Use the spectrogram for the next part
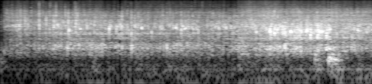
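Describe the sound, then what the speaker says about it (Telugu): Onion paste fries in a pan with a loud, continuous hiss and crackle that swells slightly toward the end, with no voices over it. "సో ఇందులో మనం ఆడుకున్న ఉల్లిపాయ పేస్ట్ కూడా వేసేస్తున్నాను"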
